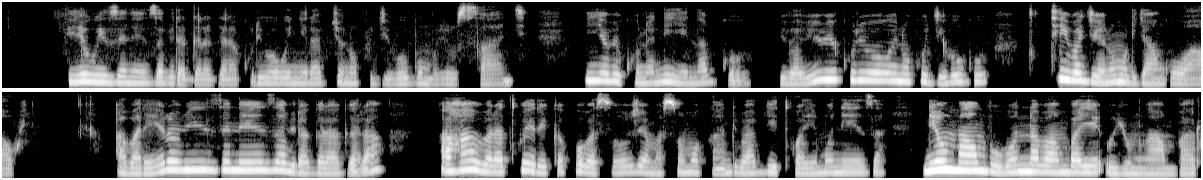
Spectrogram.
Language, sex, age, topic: Kinyarwanda, female, 25-35, education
